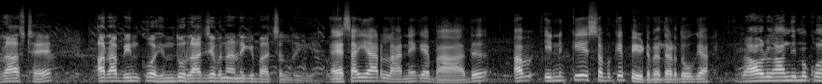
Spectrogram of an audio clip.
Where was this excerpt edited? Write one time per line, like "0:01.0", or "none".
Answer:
0:03.3
0:07.3

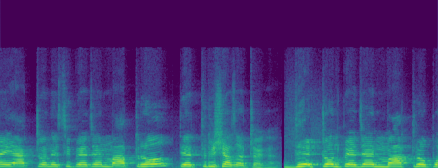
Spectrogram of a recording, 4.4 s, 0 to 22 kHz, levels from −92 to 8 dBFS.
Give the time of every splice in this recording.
0:02.8

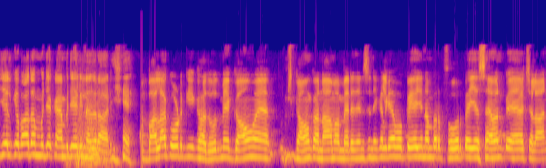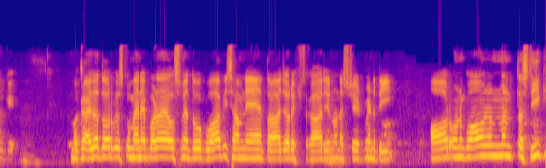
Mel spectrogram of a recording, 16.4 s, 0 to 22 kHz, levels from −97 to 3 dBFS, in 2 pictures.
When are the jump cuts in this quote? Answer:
0:02.1

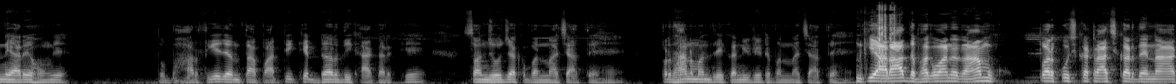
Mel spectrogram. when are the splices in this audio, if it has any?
0:08.6

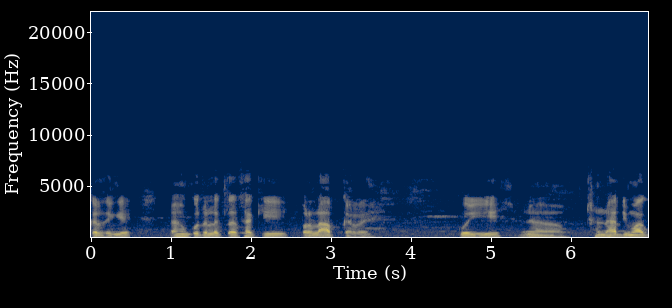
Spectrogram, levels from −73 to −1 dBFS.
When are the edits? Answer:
none

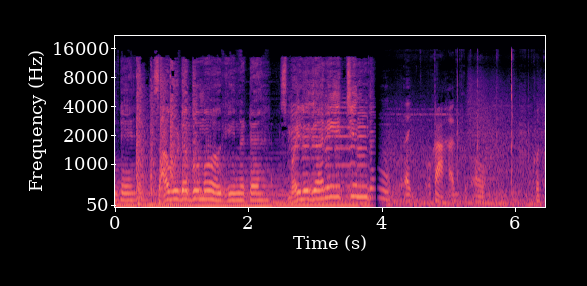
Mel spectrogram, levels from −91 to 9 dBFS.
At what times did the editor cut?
0:04.1

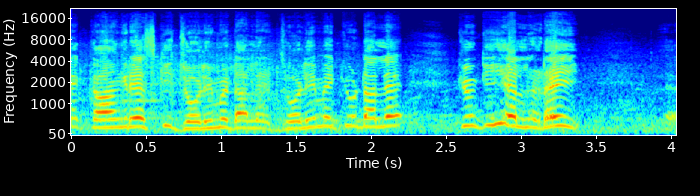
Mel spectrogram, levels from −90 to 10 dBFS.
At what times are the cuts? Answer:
none

